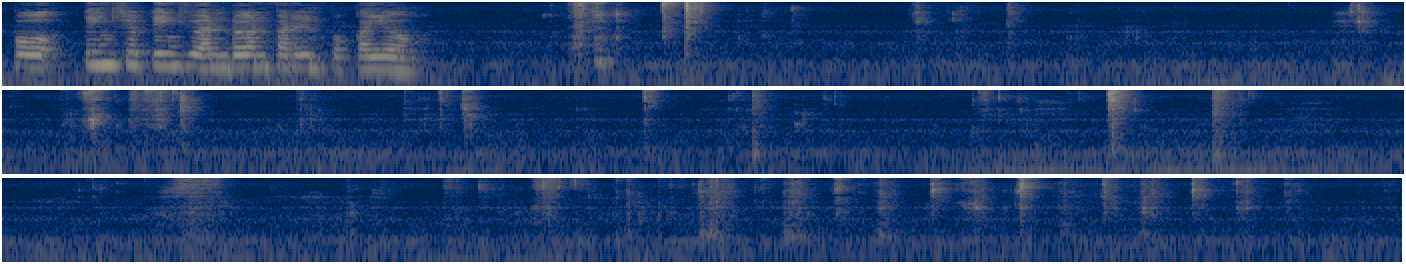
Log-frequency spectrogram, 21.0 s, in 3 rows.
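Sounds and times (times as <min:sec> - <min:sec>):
wet chewing: 0:06.6 - 0:09.6, 0:15.7 - 0:20.7.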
